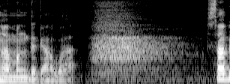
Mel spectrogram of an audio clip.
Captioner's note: angry Sigh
